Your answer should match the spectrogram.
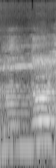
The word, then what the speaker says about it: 음운론: 음운논 이렇게 발음을 해요.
